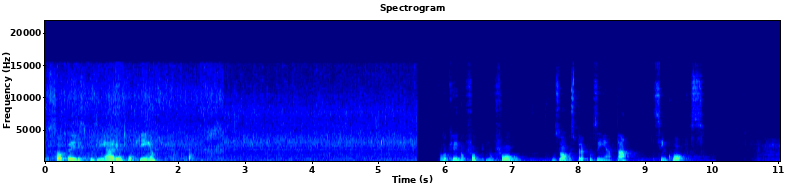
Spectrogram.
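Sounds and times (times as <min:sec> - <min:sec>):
food sizzling in oil: 0:00.0 - 0:05.6.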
